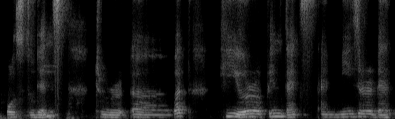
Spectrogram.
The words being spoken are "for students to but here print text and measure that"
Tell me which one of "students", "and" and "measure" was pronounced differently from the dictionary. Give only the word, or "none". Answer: measure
